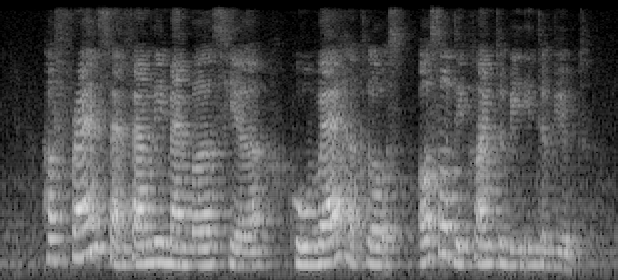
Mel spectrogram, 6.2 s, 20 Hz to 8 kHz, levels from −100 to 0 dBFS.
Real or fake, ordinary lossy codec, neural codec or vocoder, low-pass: real; none; none; 7.2 kHz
